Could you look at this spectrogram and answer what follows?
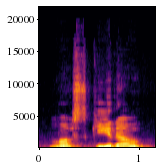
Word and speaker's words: mosquito: However, the Q can also sound like k in words that come from Latin. For example, bouquet, mosquito, plaque, antique, and boutique.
